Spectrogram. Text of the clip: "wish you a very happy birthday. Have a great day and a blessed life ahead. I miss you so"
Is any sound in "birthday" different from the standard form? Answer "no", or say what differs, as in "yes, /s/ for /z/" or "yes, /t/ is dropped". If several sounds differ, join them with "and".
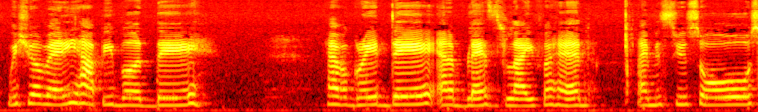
yes, /t/ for /θ/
